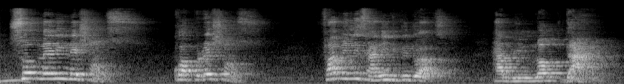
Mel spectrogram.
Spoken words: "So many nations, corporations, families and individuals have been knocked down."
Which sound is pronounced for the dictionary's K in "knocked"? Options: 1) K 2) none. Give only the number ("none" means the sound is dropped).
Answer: 2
